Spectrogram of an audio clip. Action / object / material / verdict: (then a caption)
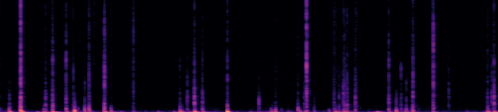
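scrape / thin kraft paper strip / paper / none. A thin brown kraft paper strip is held in both hands, folded over and crinkled with the fingertips close to the microphones. The result is a quick, irregular run of dry crackles and crisp snaps, each spiking bright over a soft low rumble and stopping almost at once.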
